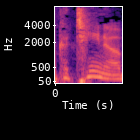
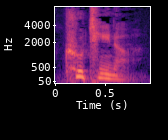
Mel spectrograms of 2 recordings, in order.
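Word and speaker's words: catena: When you put a bunch of passages together and have a series of excerpts, it's spelled C-A-T-E-N-A, C-A-T-E-N-A. And you might think that's pronounced Katina, but it's Kutina.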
